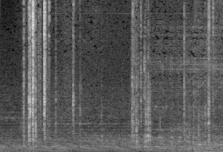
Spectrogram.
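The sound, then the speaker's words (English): A large SUV engine, just started among abandoned cars in a field, idles with a steady, low rumbling purr, punctuated by a few sharp mechanical clicks and rattles, without any talking. “As the best car bombs require a certain automotive knowledge, and then some, I had a large SUV up and purring like a cat.”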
